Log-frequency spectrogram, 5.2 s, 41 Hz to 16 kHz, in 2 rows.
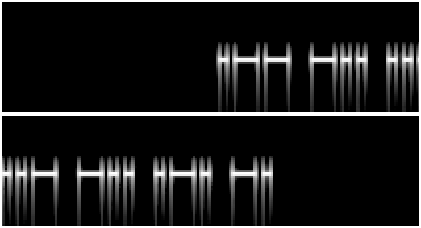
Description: Morse code, heard as a keyed tone, about 25 wpm, 700 Hz. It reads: WD4DRN
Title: USA Call Signs Repeated 2x 25wpm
